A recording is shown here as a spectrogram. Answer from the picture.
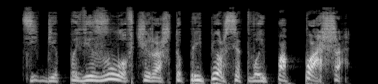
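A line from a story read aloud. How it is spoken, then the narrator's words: Furious hiss. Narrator (Russian): прошипел разъяренный Марк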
